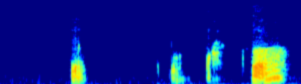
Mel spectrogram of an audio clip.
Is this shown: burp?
yes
